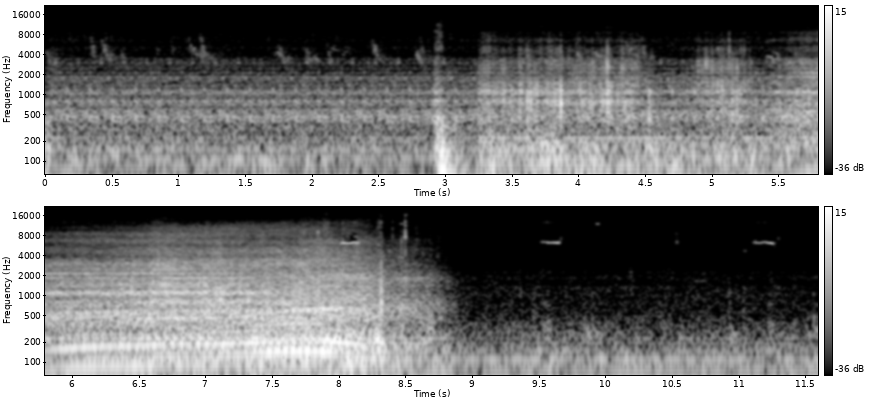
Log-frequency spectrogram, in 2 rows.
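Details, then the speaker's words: BMW X5 E53 while driving: faint high whistling squeak from the lower steering column near the rubber boot where the shaft exits the body, audible inside and outside the cabin over road and engine noise; binding steering shaft universal joint causing the steering to stick. "также добавлю что один из симптомов это свистящий звук в нижней части рулевой колонки в районе резинового манжета который выходит с кузова автомобиля как внутри салона так и с наружной части салона данный свист хорошо слышно во время движения"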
